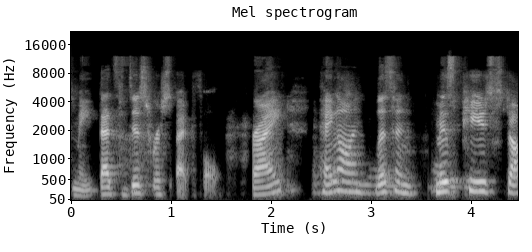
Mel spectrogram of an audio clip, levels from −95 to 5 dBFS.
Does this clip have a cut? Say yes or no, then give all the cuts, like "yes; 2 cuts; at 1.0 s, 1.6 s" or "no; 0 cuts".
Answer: yes; 1 cut; at 3.5 s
